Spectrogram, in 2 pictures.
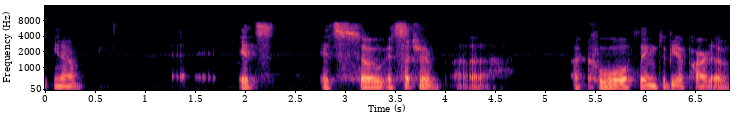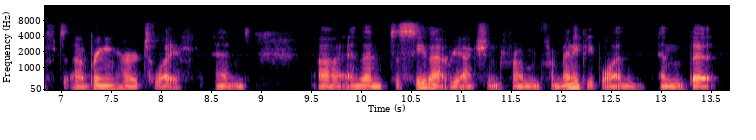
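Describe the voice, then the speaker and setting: A soft-spoken man with a low, gravelly, husky voice answers haltingly, with many pauses and fillers. The audio is muffled and dry. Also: dry recording. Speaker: supervising animator. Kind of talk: panel answer.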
